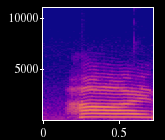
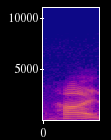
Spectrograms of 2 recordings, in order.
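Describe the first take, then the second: First: The voice is pitched very high. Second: The voice is at its normal pitch. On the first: "this is my really high-pitched voice" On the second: "this is my uh my regular voice"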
